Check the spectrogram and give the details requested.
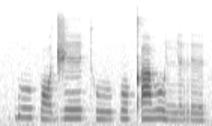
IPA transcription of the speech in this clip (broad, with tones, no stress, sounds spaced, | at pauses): ɓ uː˦ p ɔ˨ d͡ʒ eː˦ tʰ uː˨ p o˦ kʼ a˦ β o˦˨ ɲ ɪ˨ r ɪ˨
